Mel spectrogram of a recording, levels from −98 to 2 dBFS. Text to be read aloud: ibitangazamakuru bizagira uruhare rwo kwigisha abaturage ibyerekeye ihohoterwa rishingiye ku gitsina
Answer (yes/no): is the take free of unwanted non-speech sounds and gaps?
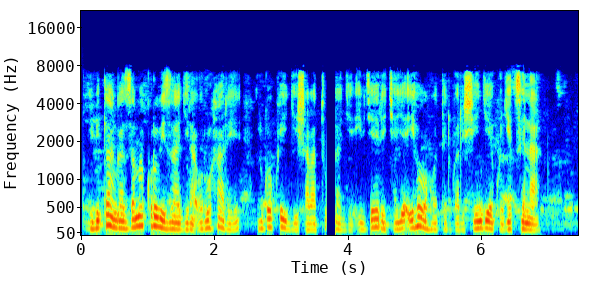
no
